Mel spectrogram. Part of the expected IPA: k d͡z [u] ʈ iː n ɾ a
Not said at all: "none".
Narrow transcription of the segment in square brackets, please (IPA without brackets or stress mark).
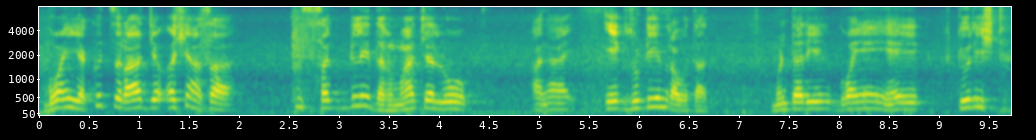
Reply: u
